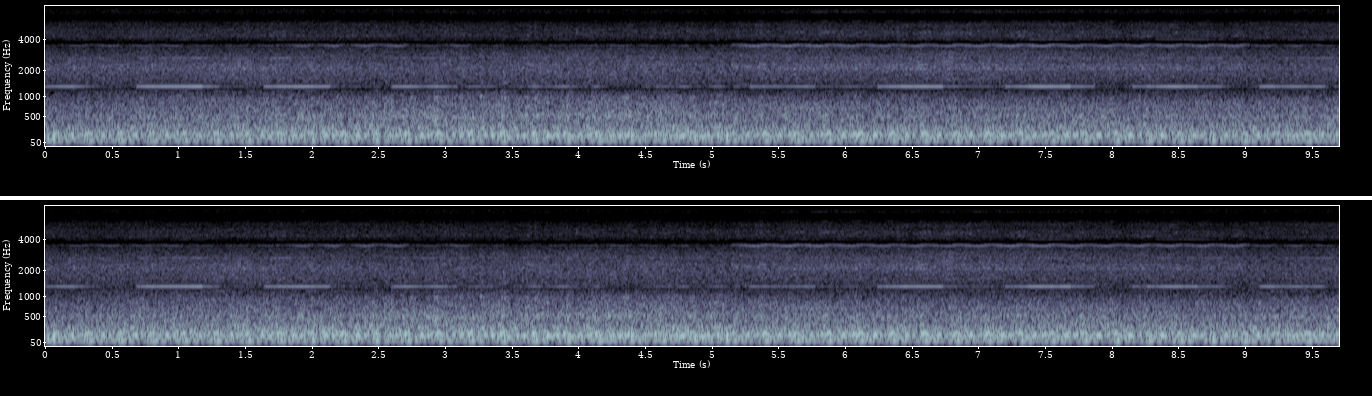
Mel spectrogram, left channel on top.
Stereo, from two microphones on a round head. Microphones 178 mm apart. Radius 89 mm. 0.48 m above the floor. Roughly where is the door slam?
No door slam in this recording.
